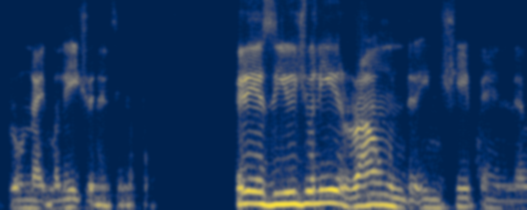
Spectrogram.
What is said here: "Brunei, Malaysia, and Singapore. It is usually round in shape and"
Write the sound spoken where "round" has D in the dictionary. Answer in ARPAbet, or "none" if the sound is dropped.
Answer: D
